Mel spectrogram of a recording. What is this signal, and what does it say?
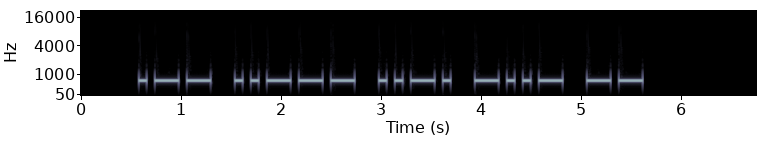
Morse code, heard as a keyed tone, about 15 wpm, 700 Hz. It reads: W2FXM
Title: USA Call Signs - 5 Characters - Repeated 2x - 15wpm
